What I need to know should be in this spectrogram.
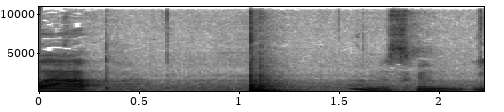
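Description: A plastic bottle is set down on a wooden table with a knock.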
